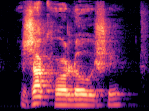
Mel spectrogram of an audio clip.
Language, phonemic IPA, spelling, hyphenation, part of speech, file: Dutch, /ˈzɑk.ɦɔrˌloː.ʒə/, zakhorloge, zak‧hor‧lo‧ge, noun, Nl-zakhorloge.ogg
- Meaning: pocket watch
